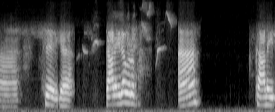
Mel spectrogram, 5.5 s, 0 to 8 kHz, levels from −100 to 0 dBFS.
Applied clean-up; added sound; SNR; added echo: neural diffusion model UNIVERSE++.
